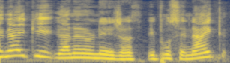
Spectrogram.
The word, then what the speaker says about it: Nike: Francisco Jamier Zamudio González dice: muy bueno el programa, me hicieron reír mucho, excelente, pero Saki, déjalo a Shingo que pronuncie Nike. – que está correcto. Vamos, el chingo anglosajón tosquero todavía. Y por si alguien quiere decir que está mal pronunciado así, dejo esto. Y dejo un link de YouTube, de la publicidad de Nike, de las zapatillas de Volver al Futuro. Y sí, ahí dice Nike.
